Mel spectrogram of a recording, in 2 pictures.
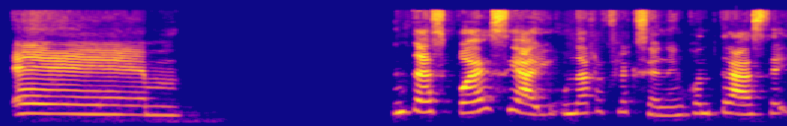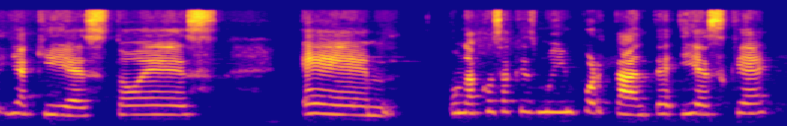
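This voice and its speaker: A woman speaks in a fairly high voice, taking her time over each idea. She explains as a teacher trainer on a video call, thinking aloud and often checking in with her listeners. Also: a bit bright. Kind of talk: online teacher-training talk.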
